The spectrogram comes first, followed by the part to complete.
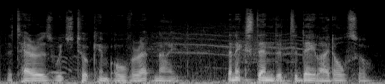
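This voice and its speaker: An actor playing a haunted seafarer recounting a doomed voyage in solemn, scripted first-person horror narration. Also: male voice, low voice, level tone, a little fast, a little mellow, slight background noise, lightly acted. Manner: solemn, literary storytelling.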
